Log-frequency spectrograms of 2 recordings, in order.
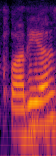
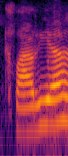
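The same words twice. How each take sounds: First: The first syllable sounds like the word claw. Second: The first syllable sounds like the word cloud. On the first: This is the usual pronunciation, not this name's. The speaker calls it wrong. "instead of Claudia" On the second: This is how the name is actually pronounced. The speaker calls it right. "Claudia is spelt with a C L O U D I A. It's like Claudia"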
